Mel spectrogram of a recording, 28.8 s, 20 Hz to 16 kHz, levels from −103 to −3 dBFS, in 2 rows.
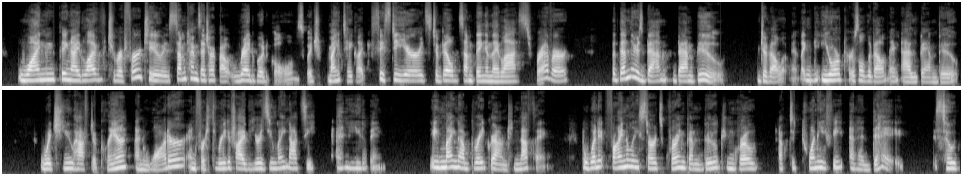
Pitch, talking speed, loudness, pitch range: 210 Hz, 165 wpm, -20 LUFS, 195-230 Hz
